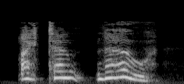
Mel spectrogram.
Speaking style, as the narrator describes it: I stammered in reply

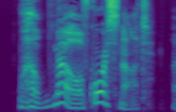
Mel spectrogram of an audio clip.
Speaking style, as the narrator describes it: I spluttered

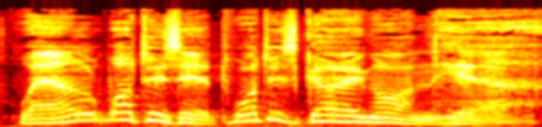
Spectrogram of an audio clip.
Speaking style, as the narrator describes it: said he, in a jeering voice

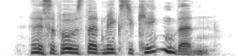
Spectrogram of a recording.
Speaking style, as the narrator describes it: laughed

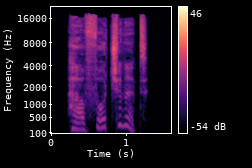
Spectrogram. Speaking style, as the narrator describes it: exclaimed

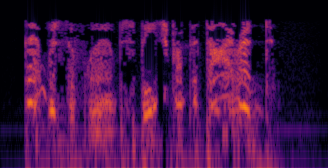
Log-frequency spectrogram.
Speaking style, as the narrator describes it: whispered Howell

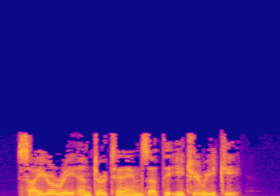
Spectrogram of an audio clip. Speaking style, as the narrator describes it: He grunted like a pig and then said

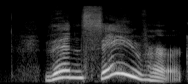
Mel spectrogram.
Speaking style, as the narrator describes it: cried Mrs

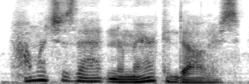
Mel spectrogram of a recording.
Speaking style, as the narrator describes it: I whispered

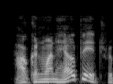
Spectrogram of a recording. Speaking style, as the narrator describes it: replied

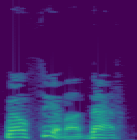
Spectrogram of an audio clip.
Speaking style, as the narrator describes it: his voice did carry

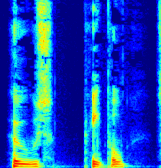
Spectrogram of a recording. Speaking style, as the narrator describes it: said Aziraphale coldly

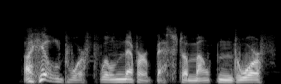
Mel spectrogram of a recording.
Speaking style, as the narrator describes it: Pitrick said, his tone threatening, challenging

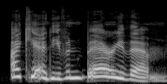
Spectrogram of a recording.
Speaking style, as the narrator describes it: Ramona cried and carried on so

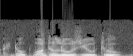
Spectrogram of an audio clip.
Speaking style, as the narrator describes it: he added in a husky voice

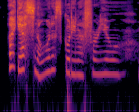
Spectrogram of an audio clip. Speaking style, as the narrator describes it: Wei Ying had sighed

